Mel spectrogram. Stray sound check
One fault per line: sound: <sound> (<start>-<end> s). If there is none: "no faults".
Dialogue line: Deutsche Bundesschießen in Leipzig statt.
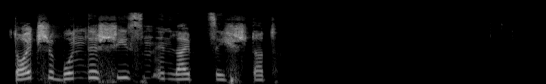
no faults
